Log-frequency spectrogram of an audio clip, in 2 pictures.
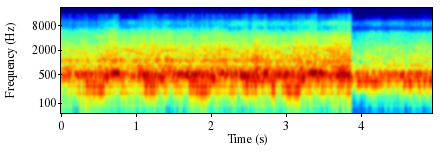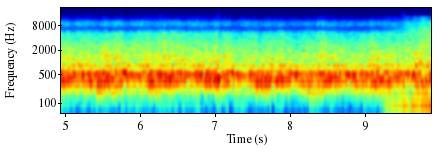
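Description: Race car engine being revved again and again, its pitch rising and falling in quick, even waves.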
